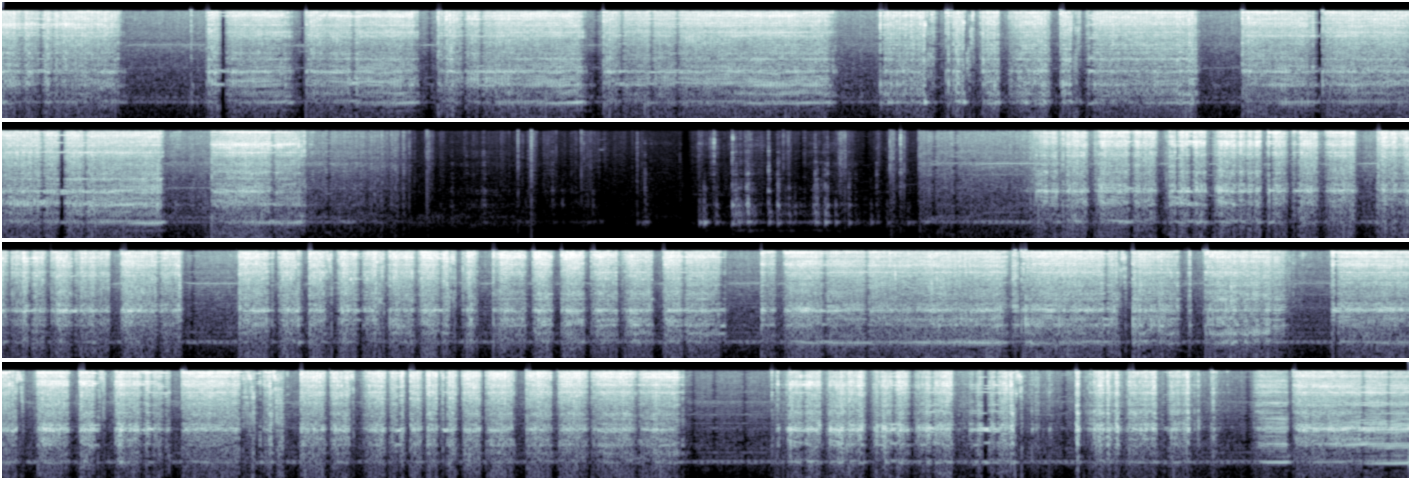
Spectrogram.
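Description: Bowl gouge cutting a spinning pine and plywood bowl blank on a wood lathe: a continuous rasping, scraping hiss of wood being cut, broken by short gaps as the tool eases off. About nine seconds in, the sound drops to near silence for roughly three seconds.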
